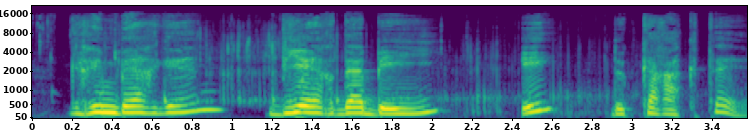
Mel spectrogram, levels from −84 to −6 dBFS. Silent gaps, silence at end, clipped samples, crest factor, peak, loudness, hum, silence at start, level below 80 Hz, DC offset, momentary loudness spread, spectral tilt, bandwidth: none; 0 s; under 0.1%; 14 dB; 0 dBFS; -15 LUFS; none; 0.2 s; -54 dBFS; under 0.1%; 12 LU; -6 dB/octave; 16.5 kHz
